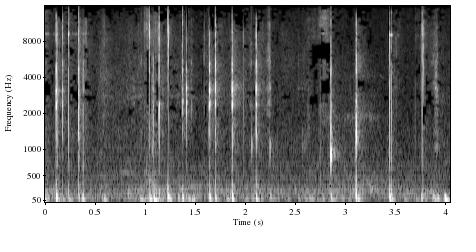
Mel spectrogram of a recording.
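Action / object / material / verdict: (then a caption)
tap / small glass cosmetic bottle with liquid / glass / none. A small rectangular glass cosmetic foundation bottle with a black cap, filled with beige liquid and held in both hands, is tapped and scratched with long natural nails. About a dozen sharp, bright clicks land in quick clusters, with faint scratching between them. Each tap is short and dry, with almost no ring.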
